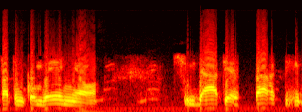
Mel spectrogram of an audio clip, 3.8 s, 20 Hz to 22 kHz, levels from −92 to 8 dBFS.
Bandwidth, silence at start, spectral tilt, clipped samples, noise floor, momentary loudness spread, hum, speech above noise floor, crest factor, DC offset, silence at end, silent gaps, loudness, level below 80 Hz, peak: 15.5 kHz; 0 s; -5.5 dB/octave; under 0.1%; -43 dBFS; 21 LU; 50 Hz at -60 dBFS; 22 dB; 14 dB; under 0.1%; 0 s; none; -21 LUFS; -54 dBFS; -8 dBFS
